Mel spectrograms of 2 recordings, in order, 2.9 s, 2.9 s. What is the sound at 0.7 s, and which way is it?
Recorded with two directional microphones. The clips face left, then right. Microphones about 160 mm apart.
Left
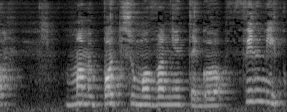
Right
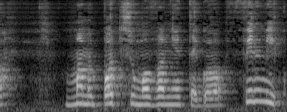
A woman's voice, 35° right (ahead or behind).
